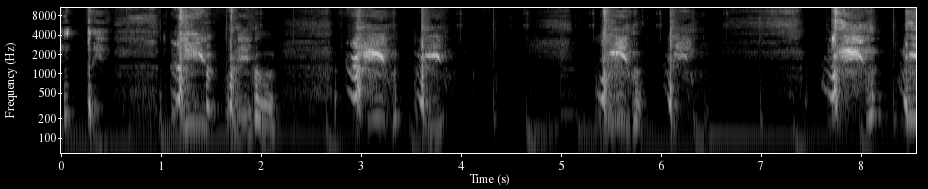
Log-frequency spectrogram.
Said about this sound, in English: That's why I don't want to hit the blinker. Because I'm about to cough up a lung and die. Whew. Yeah, see, even got me fucking like running nose and shit. How much coughing?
